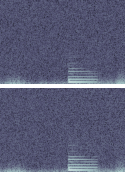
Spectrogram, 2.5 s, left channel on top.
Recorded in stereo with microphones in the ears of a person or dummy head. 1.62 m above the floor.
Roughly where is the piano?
Right.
